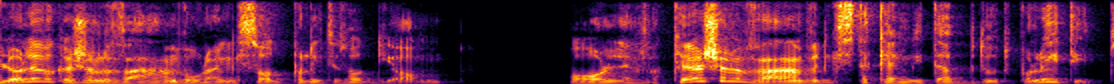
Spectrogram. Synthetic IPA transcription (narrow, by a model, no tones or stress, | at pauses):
lo̞levakeʃ̬alavaʔamveulajliso̞d̚po̞litito̞djo̞̰m | ʔo̞le̞vakeʃalavaamvelist̪ɐke̞mbiteabdutpo̞litit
